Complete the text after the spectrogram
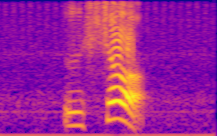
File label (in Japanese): "uso", nagoyaben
